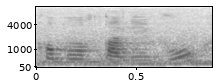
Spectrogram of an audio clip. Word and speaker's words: comment allez-vous: إذن الحالات الأخرى لا نقوم فيها بلا ليزون، لكن كومون طاليفو نقوم فيها بلا ليزون وواجبة.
